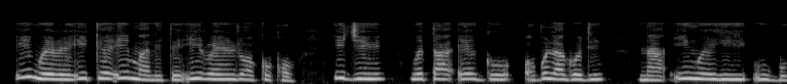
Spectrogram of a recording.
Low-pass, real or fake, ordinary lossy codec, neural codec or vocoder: 7.2 kHz; fake; none; codec, 16 kHz, 4 kbps, FreqCodec, smaller model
